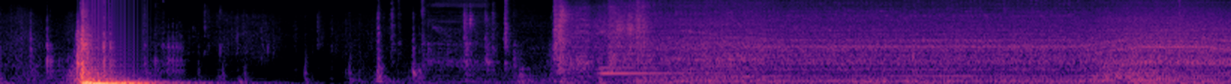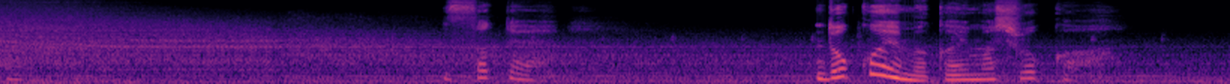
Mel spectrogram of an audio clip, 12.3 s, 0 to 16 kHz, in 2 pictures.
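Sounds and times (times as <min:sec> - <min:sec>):
car door closing: 0:00.4 - 0:00.9
car engine starting and idling: 0:02.6 - 0:12.3
speech: 0:08.6 - 0:09.0, 0:10.3 - 0:11.6.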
